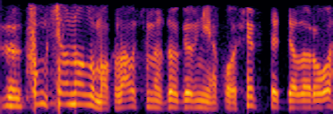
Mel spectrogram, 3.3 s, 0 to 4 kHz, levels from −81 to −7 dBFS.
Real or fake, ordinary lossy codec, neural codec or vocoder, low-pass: real; MP3, 32 kbps; none; 3.6 kHz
